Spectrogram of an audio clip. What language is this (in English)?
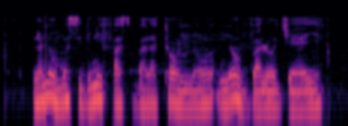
Esperanto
